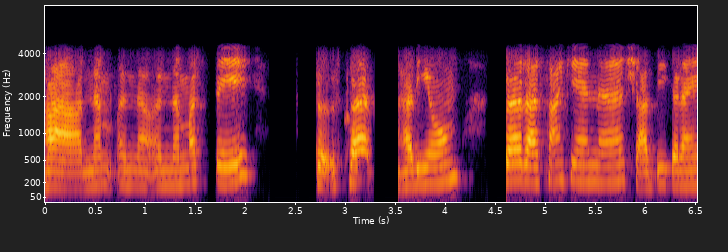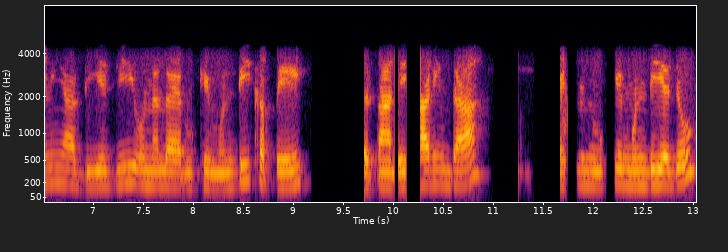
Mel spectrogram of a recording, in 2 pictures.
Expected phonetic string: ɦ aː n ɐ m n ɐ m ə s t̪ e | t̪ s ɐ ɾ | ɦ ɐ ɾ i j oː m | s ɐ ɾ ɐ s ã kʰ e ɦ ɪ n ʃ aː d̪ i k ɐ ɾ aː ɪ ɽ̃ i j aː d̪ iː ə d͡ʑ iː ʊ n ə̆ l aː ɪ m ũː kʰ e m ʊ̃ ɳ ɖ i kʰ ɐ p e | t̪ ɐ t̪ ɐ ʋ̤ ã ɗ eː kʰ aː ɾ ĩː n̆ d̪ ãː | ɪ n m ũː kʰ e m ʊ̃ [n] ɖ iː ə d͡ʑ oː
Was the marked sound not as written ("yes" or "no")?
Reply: yes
